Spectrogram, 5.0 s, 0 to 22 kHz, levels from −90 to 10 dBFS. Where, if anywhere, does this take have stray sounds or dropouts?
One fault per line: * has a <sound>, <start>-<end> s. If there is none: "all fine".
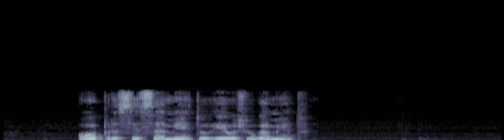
all fine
